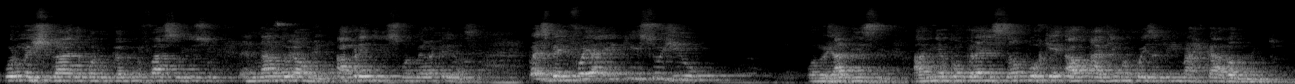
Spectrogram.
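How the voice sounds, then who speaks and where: Older man, from northeast brazil, mellow voice, rambling reminiscence, recorded from a distance. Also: high-pitched, normal speed. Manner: rambling, many restarts, reminiscing. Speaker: interviewee, retired teacher and writer. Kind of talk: relaxed storytelling interview. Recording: echoey, distant, long reverb.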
